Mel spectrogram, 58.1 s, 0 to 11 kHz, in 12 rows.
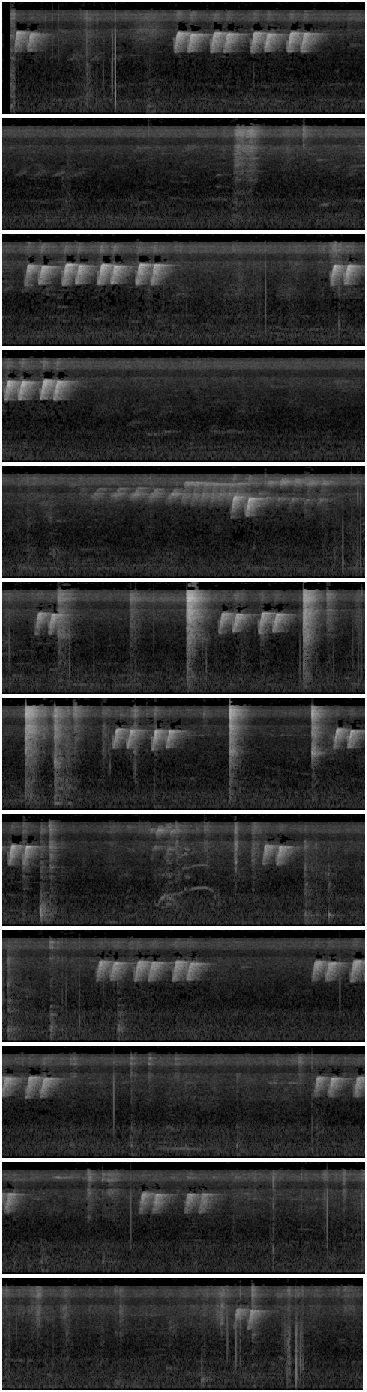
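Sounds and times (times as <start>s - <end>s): small bird chirping: 20.5s - 25.2s, 42.8s - 44.6s, 49.8s - 52.7s, 56.1s - 56.9s.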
